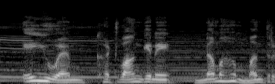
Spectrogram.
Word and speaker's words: ॐ: AUM का उच्चारण ओम की तरह किया जाता है, जिसमें ओ साउंड को लंबा खींचा जाता है।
